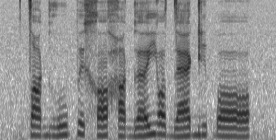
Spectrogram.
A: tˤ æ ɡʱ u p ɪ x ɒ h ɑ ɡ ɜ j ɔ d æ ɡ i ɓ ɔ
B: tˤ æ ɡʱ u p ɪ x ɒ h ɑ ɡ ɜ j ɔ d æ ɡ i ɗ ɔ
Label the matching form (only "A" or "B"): A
